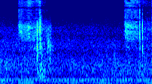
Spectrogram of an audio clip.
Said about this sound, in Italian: Cercò per un po' una pagina libera, rompendo il silenzio con il frusciare delle piccole pagine beige.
